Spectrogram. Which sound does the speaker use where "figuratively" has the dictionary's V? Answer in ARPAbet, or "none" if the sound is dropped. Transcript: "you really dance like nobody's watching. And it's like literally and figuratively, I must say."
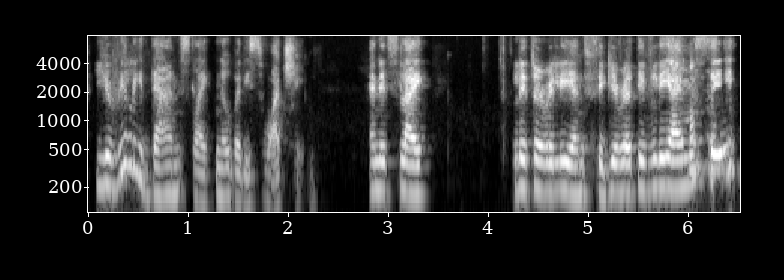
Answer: V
